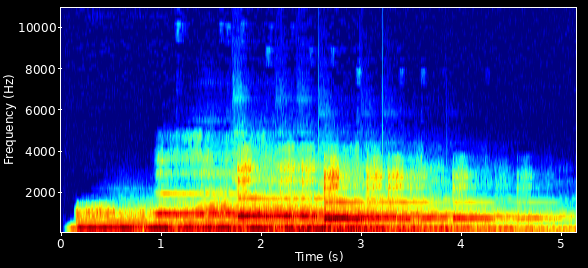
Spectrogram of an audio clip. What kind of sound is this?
high pitched metal gate sound played in 4 notes.
horror atmosphere.
dark, spooky, horror, halloween, psy, ambient, intro, scary, creepy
